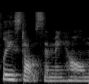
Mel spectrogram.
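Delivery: imitated pleading voice. Retelling begging a nurse not to be sent home: retelling own begging. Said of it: "begged her".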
